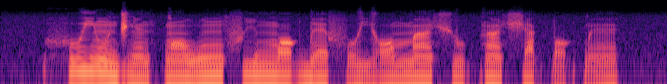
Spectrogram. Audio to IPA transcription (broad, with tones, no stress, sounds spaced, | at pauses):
h u˦ j ũ˦˨ d͡ʒ ɛ̃˨ k͡p ɔ̃˧ w ũ˦ f i˦ m ɔ˦ ɡ͡b ɛ˧ f o˨ j ɔ˨˦ m ã˦ ʃ u˦ k ã˦˨ ʃ a˧ k͡p ɔ˨ k͡p ɛ̃˨˦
